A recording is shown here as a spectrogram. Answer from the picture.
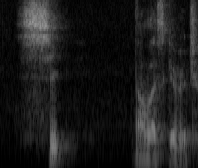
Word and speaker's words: xi: Xi is an aspirated consonant, and it has the same way as when you pronounce qi. Compared to qi, xi is more smooth, and you can feel there's no friction at all in your throat.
